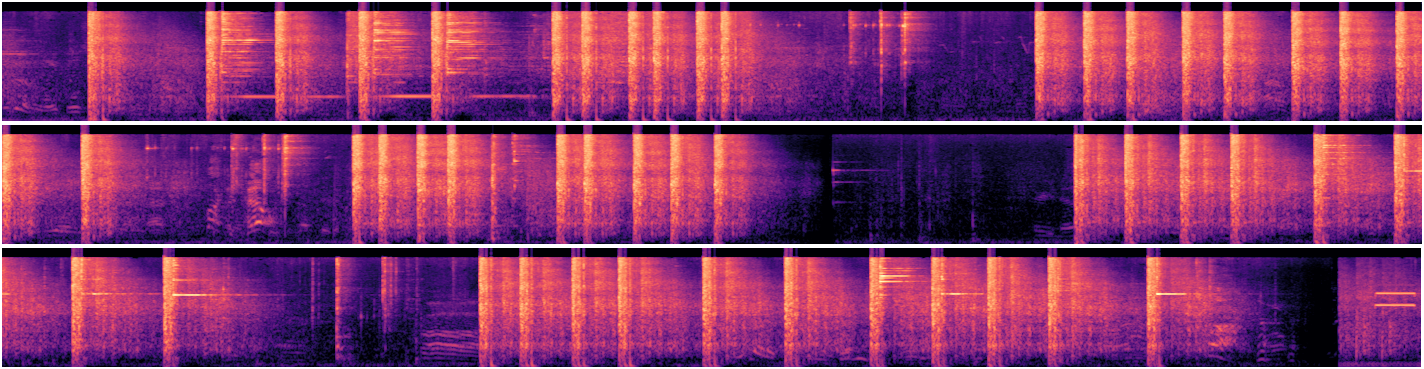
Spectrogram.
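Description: Springfield Armory XDm semi-automatic pistol fired in fast strings of several shots a second, in bursts separated by short pauses as the shooter moves between positions. A few struck steel targets ring after some shots.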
